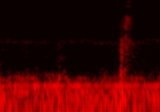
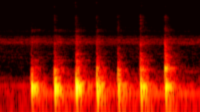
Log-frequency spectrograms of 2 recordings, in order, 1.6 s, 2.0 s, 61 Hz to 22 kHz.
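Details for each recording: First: 1965 Fender Deluxe Reverb tube amp, fully warmed up, at full volume after repair with microphonic 12AX7s in V1/V2 noted: only a faint steady low hum, soft hiss and one click, no crackle or buzz. A very quiet noise floor. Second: 1965 Fender Deluxe Reverb amp, fully warmed up with controls on 10; tapping the 12AX7 in the V2 position gives sharp hollow knocks through the speaker, seven in under two seconds, a microphonic preamp tube.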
